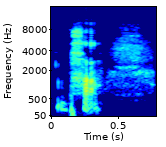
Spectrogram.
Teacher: हिंदी की स्पर्श घोष महाप्राण ओष्ठ व्यंजन ध्वनि है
